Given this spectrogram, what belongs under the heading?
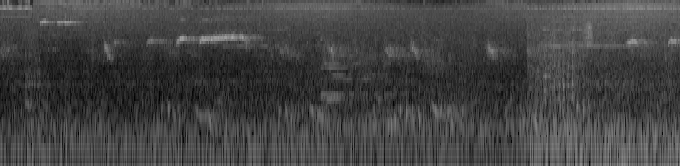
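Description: Feral pigeons coo in Camden Square in London, with soft low cooing mixed with scattered higher bird chirps over a steady outdoor hum that grows a little louder near the end.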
